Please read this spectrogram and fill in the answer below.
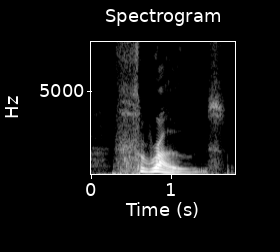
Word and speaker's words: throes: hi there students throws okay it sounds exactly like to throw but it's spelt differently okay throws is a noun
